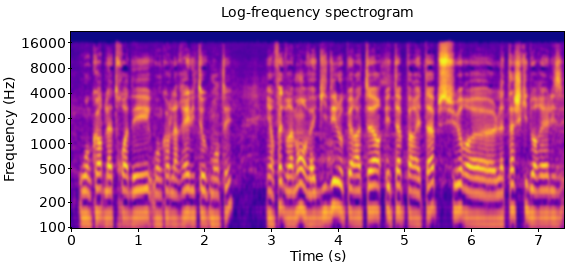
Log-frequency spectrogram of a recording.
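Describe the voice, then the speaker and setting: This man's voice sits at a medium pitch. He speaks in a flat, monotone way. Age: 20s. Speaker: project manager at a tech start-up. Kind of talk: interview. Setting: live at a trade fair.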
